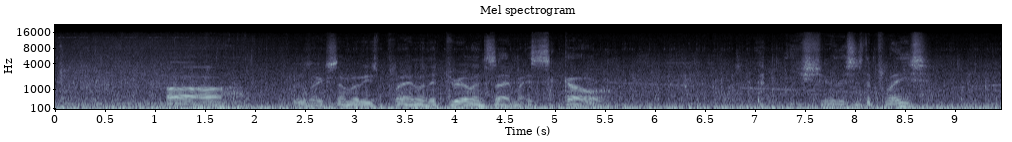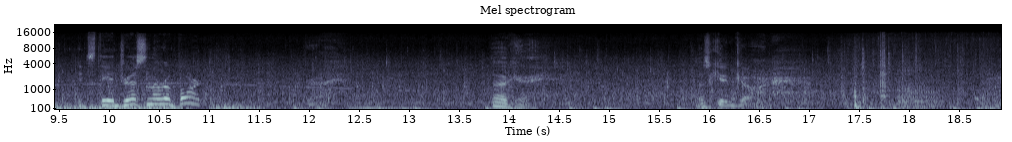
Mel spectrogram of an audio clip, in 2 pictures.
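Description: An elderly man groans and speaks wearily, close by.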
